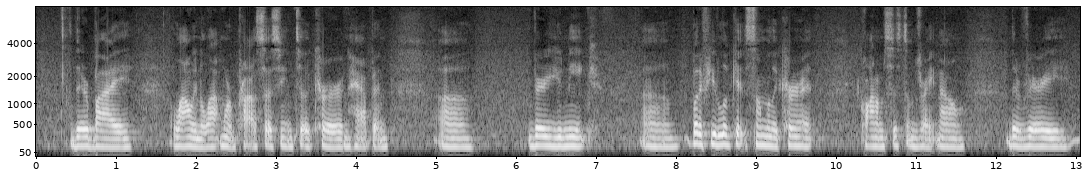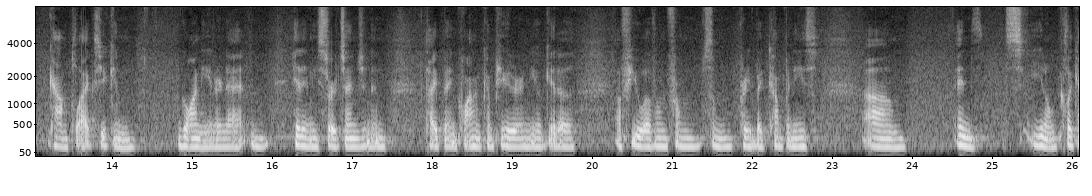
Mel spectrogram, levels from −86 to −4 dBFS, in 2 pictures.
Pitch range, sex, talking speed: 125-135 Hz, male, 145 wpm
